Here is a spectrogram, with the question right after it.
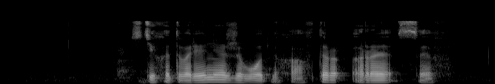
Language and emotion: Russian, neutral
